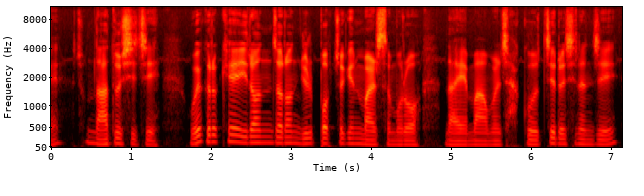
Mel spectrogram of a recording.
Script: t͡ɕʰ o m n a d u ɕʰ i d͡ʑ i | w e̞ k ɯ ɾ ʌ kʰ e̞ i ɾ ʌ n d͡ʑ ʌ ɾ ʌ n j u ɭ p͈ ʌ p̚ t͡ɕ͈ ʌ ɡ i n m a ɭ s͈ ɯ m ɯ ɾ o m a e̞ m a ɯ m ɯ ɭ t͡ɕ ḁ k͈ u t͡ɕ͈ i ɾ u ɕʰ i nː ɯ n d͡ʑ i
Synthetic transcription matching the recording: t͡ɕ o m n a d u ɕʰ i d͡ʑ i | w e̞ k ɯ ɾ ʌ kʰ e̞ i ɾ ʌ n d͡ʑ ʌ ɾ ʌ n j u ɭ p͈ ʌ p̚ t͡ɕ͈ ʌ ɡ i n m a ɭ s͈ ɯ m ɯ ɾ o n a e̞ m a ɯ m ɯ ɭ t͡ɕ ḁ k͈ u t͡ɕ͈ i ɾ ɯ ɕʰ i n ɯ n d͡ʑ i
